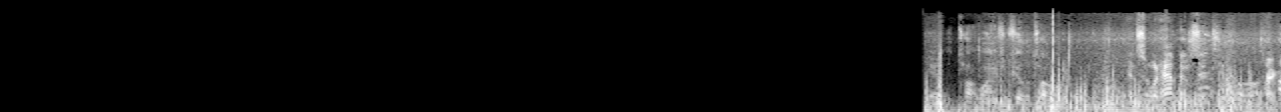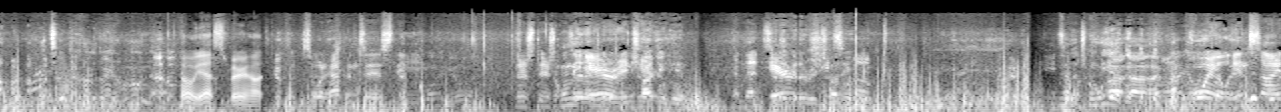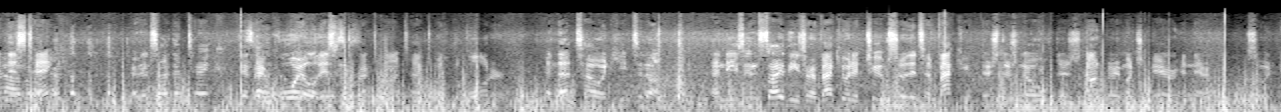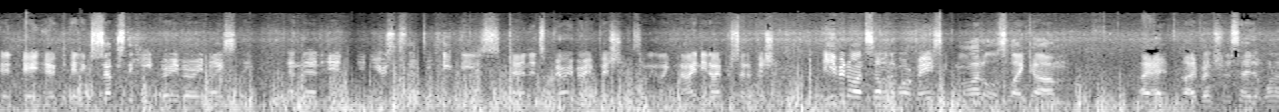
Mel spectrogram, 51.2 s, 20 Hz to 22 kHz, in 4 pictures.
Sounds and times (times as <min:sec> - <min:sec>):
Speech: 0:09.2 - 0:10.6, 0:11.3 - 0:21.6, 0:22.3 - 0:49.1, 0:49.8 - 0:51.2.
